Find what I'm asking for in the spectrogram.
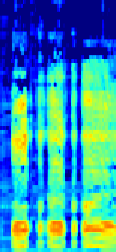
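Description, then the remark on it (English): A person imitates a rooster crowing, a loud, strained call broken into several rising and stretched bursts, ending in a long drawn-out final note. “I can do my rooster.”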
